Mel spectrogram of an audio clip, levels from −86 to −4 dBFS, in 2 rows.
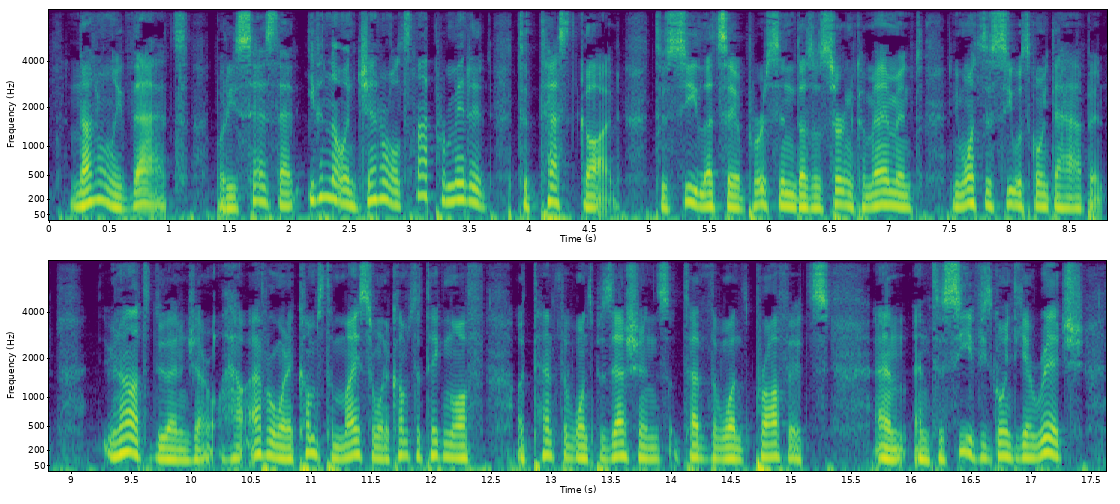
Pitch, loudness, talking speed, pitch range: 130 Hz, -17 LUFS, 260 wpm, 120-150 Hz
